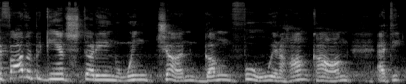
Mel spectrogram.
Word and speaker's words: gung fu: unheard of in Chinese kung fu, or as my father pronounced it in its native, Cantonese, gung fu.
